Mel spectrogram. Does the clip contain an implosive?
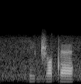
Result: no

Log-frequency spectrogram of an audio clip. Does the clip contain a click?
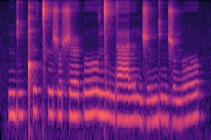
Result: yes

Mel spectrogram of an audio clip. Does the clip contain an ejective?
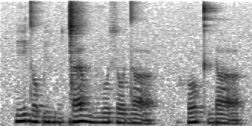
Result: yes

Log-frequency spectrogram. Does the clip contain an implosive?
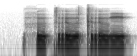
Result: no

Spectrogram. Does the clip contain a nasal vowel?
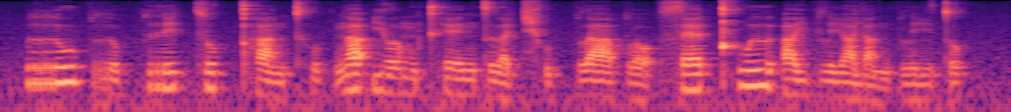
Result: no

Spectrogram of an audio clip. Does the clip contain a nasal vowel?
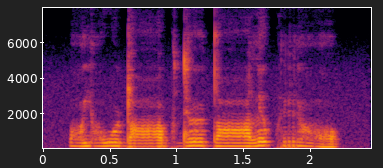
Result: no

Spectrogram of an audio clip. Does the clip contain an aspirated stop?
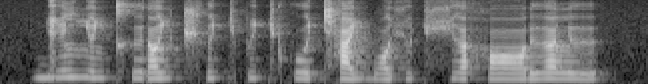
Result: yes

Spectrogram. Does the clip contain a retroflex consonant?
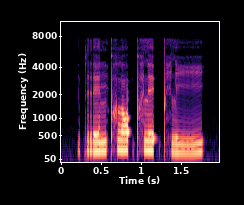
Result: no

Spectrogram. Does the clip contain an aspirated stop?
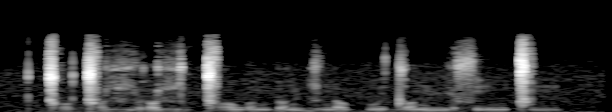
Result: no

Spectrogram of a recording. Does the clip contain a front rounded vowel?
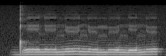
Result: yes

